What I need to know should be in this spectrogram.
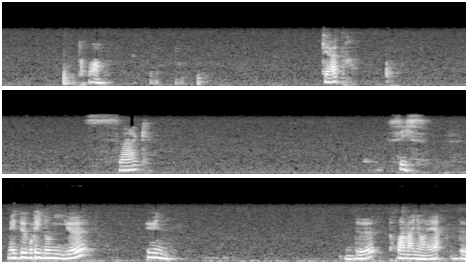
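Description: A woman speaks calmly, close by, in short bursts with pauses.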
